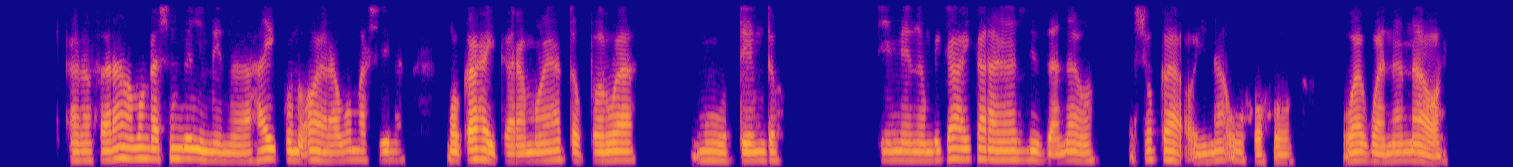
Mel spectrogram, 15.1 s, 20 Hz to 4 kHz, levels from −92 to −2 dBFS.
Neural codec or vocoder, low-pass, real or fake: codec, 16 kHz, 4 kbps, X-Codec, HuBERT features, trained on general audio; 3.6 kHz; fake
